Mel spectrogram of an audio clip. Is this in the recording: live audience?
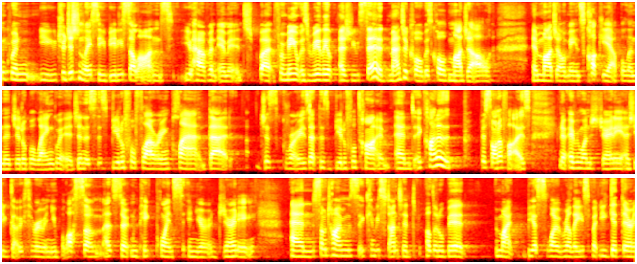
yes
